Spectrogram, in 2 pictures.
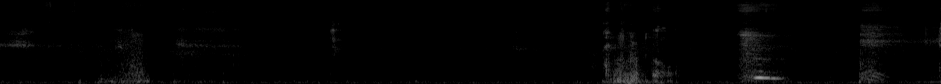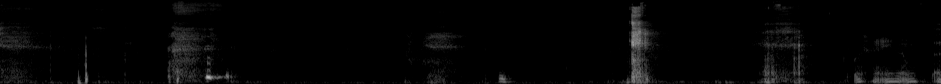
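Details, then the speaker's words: Odd, stifled adult sneeze after a struggle to get it out: a series of sniffs, snorts and breathy bursts with one sharp release. "That was a weird ass sneeze."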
